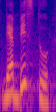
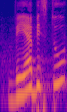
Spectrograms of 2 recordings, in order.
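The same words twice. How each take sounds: First: Said in the usual way. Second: "Wer bist du" lifted, with a rising end on "du"; insistent question. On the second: A narrator's reading. Sophie wants no riddles, "Wer bist du" asked insistently, rising. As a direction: press "Wer bist du", pitch climbing through "du". Asks again, tired of riddles.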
